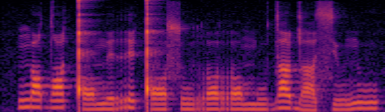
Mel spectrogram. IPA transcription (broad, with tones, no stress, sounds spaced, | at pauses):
ŋ u˦ dˤ ə˞˦ ǃ ɔ˩ m ɪ˨ r ɪ˥ ǃ ɔ˨ s u˩ r ɔ˨ r ɔ˨ m u˨ d a˥ ɖ a˩ sʲ u˨ n u˥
